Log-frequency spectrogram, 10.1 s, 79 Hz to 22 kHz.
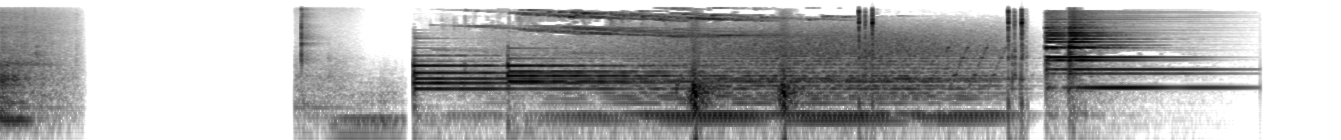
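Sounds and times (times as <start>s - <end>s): bell chime ding: 3.2s - 6.6s, 7.8s - 9.5s.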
